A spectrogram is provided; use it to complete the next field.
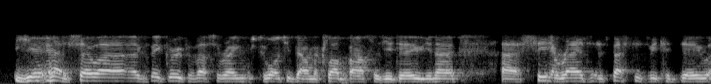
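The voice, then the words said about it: Slight Bristolian accent. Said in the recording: “A bit of a Bristolian accent”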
